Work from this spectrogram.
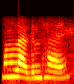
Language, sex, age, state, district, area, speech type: Bodo, female, 18-30, Assam, Chirang, rural, conversation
